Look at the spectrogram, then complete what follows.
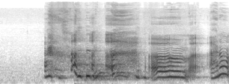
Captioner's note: laughing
